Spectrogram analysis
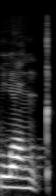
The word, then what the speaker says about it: Blanc: It's pronounced Blanc, you prats.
